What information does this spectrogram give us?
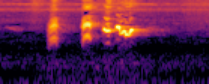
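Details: Bird-catching lure of a sooty-headed bulbul: a lone cheerful phrase opening with two soft chirps, then a quick run of liquid whistled notes sliding down at the end.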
